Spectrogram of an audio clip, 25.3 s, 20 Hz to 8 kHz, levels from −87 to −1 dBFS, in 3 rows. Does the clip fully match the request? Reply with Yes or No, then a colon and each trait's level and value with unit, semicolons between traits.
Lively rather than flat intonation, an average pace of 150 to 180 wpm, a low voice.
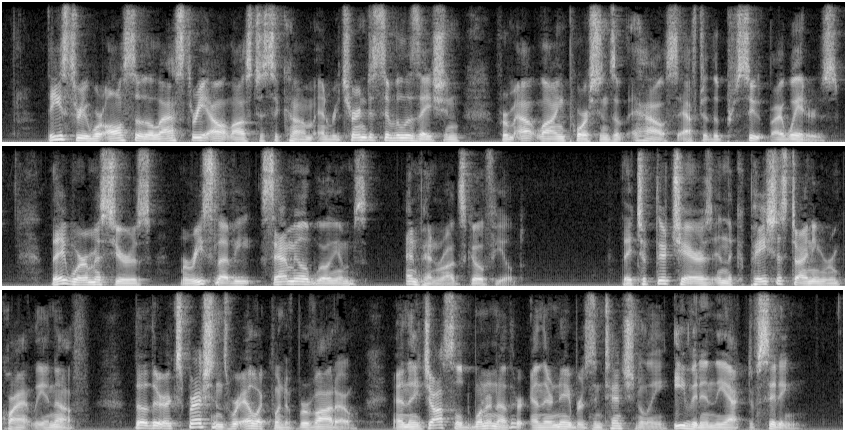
Yes: wide, 5.7 semitones; average, 160 wpm; low, 110 Hz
